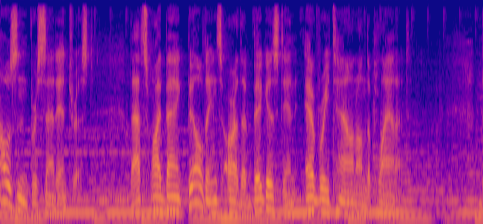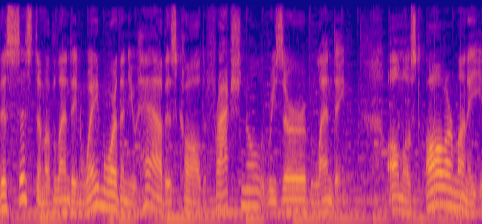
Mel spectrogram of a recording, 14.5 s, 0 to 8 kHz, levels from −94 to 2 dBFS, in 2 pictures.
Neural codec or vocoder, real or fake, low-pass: none; real; 7.2 kHz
